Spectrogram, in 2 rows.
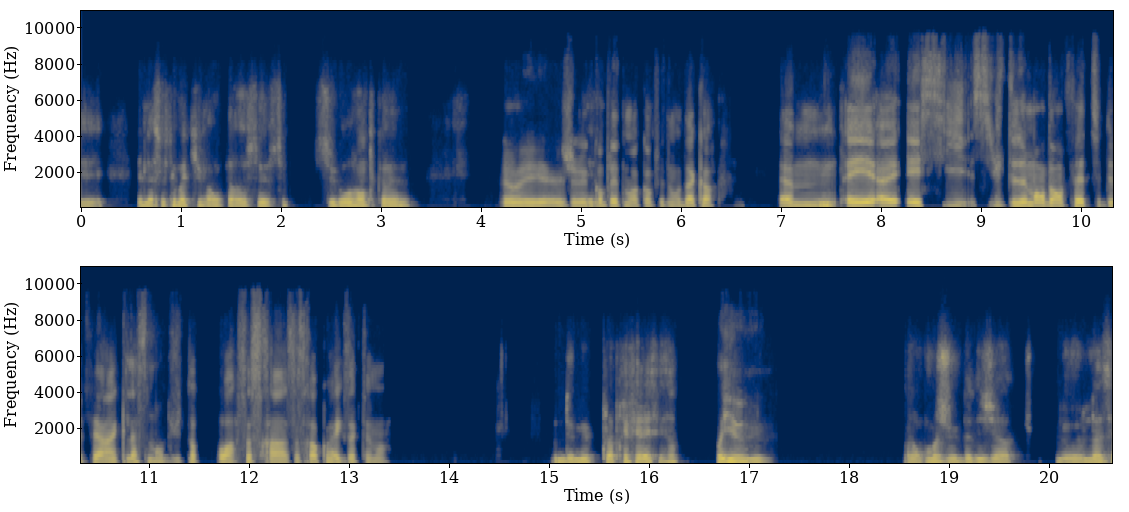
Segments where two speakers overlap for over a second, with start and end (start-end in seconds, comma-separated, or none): none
